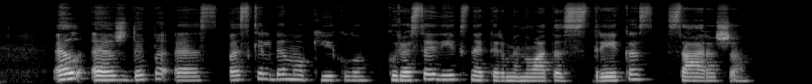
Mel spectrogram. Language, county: Lithuanian, Klaipėda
